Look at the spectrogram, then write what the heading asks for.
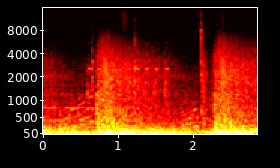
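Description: Bombs blow up a cluster of boxes in the Jak & Daxter video game, a dense run of booming blasts and crackling bursts layered over constant game noise, with sharper hits near the start and again past two seconds.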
